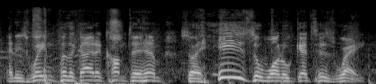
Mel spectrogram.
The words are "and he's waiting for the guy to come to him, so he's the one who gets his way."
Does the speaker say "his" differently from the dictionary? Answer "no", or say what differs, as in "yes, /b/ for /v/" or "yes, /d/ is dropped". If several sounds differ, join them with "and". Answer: no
